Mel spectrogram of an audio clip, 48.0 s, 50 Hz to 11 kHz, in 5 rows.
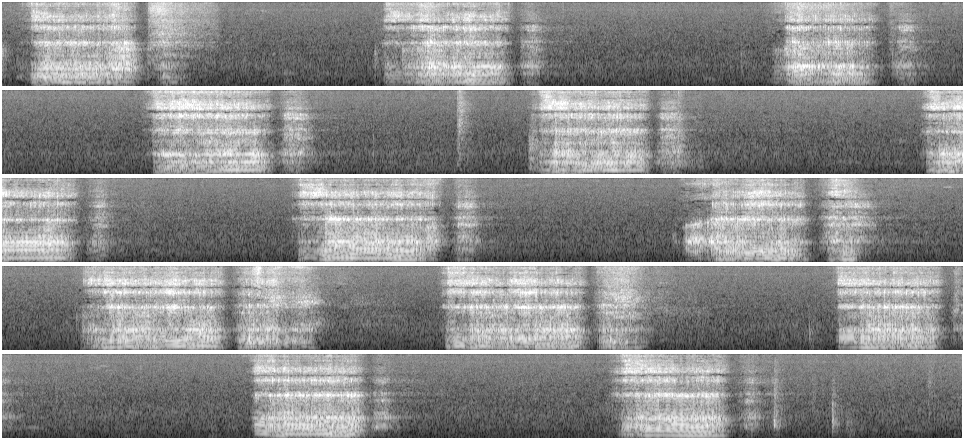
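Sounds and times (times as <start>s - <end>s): person snoring loudly: 0.0s - 2.2s, 3.8s - 5.6s, 7.6s - 9.4s, 11.0s - 12.9s, 14.9s - 16.7s, 18.8s - 20.4s, 22.1s - 24.2s, 25.9s - 28.2s, 29.6s - 32.3s, 33.2s - 35.6s, 37.1s - 38.8s, 40.9s - 42.6s, 44.5s - 46.2s
soft snort: 0.0s - 2.3s, 3.8s - 5.7s, 7.6s - 9.4s, 11.0s - 13.0s, 14.9s - 16.7s, 18.8s - 20.5s, 22.1s - 24.2s, 26.0s - 28.4s, 29.6s - 35.8s, 37.1s - 38.8s, 40.9s - 42.7s, 44.5s - 46.4s.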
